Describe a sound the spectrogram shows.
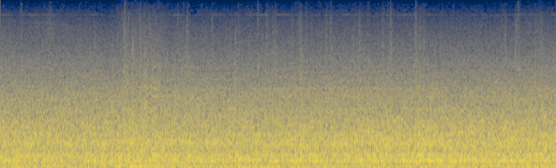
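A vehicle engine drones steadily from close by.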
